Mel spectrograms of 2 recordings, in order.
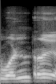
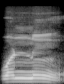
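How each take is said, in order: First: The middle is pronounced with a full 'ndr' sound. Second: The middle is reduced to a plain 'nn' sound. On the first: This is the written form. "எழுதும்போது ஒன்று அப்படின்னு எழுதுவோம்" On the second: This is the everyday spoken form. "பேசும் பொழுது ஒன்னு"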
